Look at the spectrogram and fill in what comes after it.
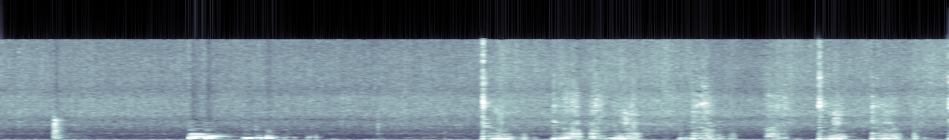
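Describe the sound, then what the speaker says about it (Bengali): Chopped onion fries in oil in a pan, a soft steady sizzle punctuated by irregular spatula knocks and scraping stirs that grow busier in the second half, heard close with no talking. "এখন পেঁয়াজ কুচি দিচ্ছি সেজন্য আর একটু লবণ দিয়ে দেবো।"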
